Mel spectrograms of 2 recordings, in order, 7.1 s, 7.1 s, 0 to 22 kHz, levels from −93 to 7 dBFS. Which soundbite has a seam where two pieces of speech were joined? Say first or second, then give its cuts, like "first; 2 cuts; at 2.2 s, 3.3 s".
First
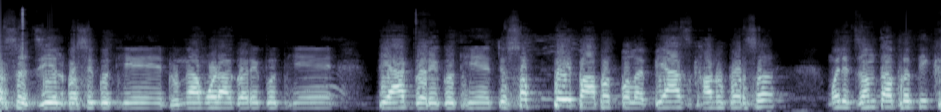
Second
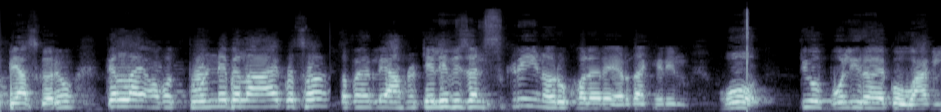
second; 1 cut; at 2.5 s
